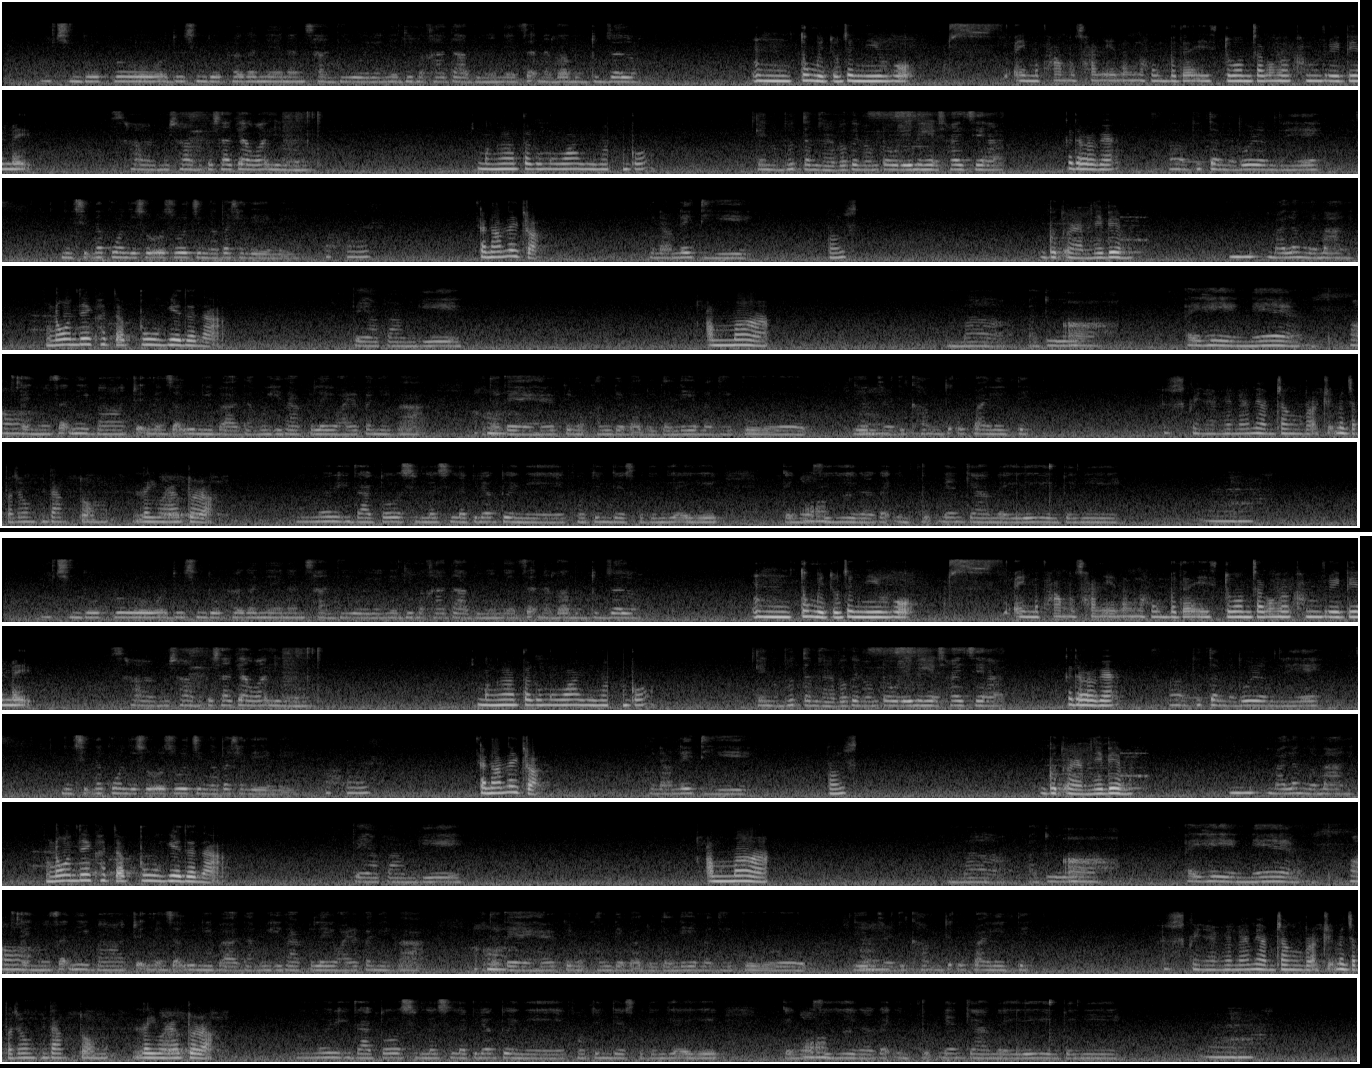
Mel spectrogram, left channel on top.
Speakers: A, on the left; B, on the right.
A: ꯁꯤꯡꯗꯣꯛꯈ꯭ꯔꯣ ꯑꯗꯨ ꯁꯤꯡꯗꯣꯛꯈ꯭ꯔꯒꯅꯦ ꯅꯪ ꯁꯥꯟꯇꯤ ꯑꯣꯏꯔꯅꯤ ꯑꯗꯨꯏ ꯃꯈꯥ ꯇꯥꯗꯨꯅꯅꯦ ꯆꯠꯅꯕ ꯑꯃꯨꯛ ꯇꯨꯡꯁꯤꯜꯂꯣ
B: ꯎꯝ ꯇꯨꯡꯕꯩ ꯇꯨꯡ ꯆꯅꯤꯕꯣ ꯑꯁ ꯑꯁ ꯑꯩ ꯃꯊꯥꯃꯨꯛ ꯁꯥꯠꯂꯛꯑꯦ ꯅꯪꯅ ꯍꯧꯕꯗ ꯑꯩ ꯏꯁꯇꯣꯟ ꯆꯥꯐꯝꯒ ꯈꯪꯗ꯭ꯔꯦ ꯏꯕꯦꯝꯃꯩ
A: ꯁꯥꯔꯅꯨ ꯁꯥꯔꯕ ꯄꯩꯁꯥ ꯀꯌꯥ ꯋꯥꯠꯂꯤꯅꯣ
B: ꯃꯉꯥ ꯇꯔꯨꯛ ꯃ ꯋꯥꯠꯂꯤ ꯅꯪꯕꯣ
A: ꯀꯩꯅꯣ ꯚꯨꯠ ꯇꯝꯅꯔꯕ ꯀꯩꯅꯣꯝ ꯇꯧꯔꯦ ꯅꯦ ꯁ꯭ꯋꯥꯏꯁꯦ
B: ꯀꯩꯗꯧꯔꯒꯦ
A: ꯑꯥ ꯕꯨꯠ ꯇꯝꯅꯕ ꯑꯣꯏꯔꯝꯗ꯭ꯔꯦꯍꯦ ꯅꯨꯡꯁꯤꯠꯅ ꯀꯣꯟꯁꯦ ꯁꯣꯔꯣ ꯁꯨꯔꯣ ꯆꯤꯡꯉ ꯄꯩ ꯈꯜꯂꯤꯃꯤ
B: ꯎꯝ ꯀꯅꯥꯝ ꯂꯩꯇ꯭ꯔꯣ
A: ꯀꯅꯥꯝ ꯂꯩꯇꯌꯦ
B: ꯑ ꯨꯙ ꯋꯥꯔꯥꯝꯅꯦꯗꯦꯝ
A: ꯎꯝ ꯃꯥ ꯂꯪꯕ ꯃꯥ
B: ꯅꯉꯣꯟꯗꯩ ꯈꯛꯇ ꯄꯨꯒꯦꯗꯅ
A: ꯀꯌꯥ ꯄꯥꯝꯒꯦ
B: ꯑꯃ
A: ꯑꯃ ꯑꯗꯨ
B: ꯑꯥ
A: ꯑꯩ ꯍꯌꯦꯡꯅꯦ
B: ꯑꯥ
A: ꯀꯩꯅꯣ ꯆꯠꯅꯤꯕ ꯇ꯭ꯔꯤꯠꯃꯦꯟ ꯆꯠꯂꯨꯅꯤꯕꯗ ꯃꯣꯏ ꯍꯤꯗꯥꯛꯇꯣ ꯂꯩ ꯍꯥꯏꯔꯛꯀꯅꯤꯕ
B: ꯑꯥ
A: ꯑꯗ ꯀꯌꯥ ꯍꯥꯏꯔꯛꯇꯣꯏꯅꯣ ꯈꯪꯗꯦꯕ ꯑꯗꯨꯗ ꯂꯦꯝꯃꯗꯤ ꯄꯨꯔꯣ ꯂꯦꯝꯗ꯭ꯔꯗꯤ
B: ꯎꯝ
A: ꯈꯪꯗꯦ ꯎꯄꯥꯏ ꯂꯩꯇꯦ
B: ꯑꯁ ꯀꯩꯅꯣ ꯃꯦꯝ ꯌꯥꯝ ꯆꯪꯕ꯭ꯔꯥ ꯇ꯭ꯔꯤꯠꯃꯦꯟ ꯆꯠꯄꯗꯣ ꯍꯤꯗꯥꯛꯇꯣ ꯑꯃꯨꯛ ꯂꯩꯌꯨ ꯍꯥꯏꯔꯛꯇꯣꯏꯔ
A: ꯃꯣꯏꯅ ꯍꯤꯗꯥꯛꯇꯣ ꯁꯤꯜꯂ ꯁꯤꯜꯂ ꯄꯤꯔꯛꯇꯣꯏꯅꯦ ꯐꯣꯔꯇꯤꯟ ꯗꯦꯖ ꯈꯨꯗꯤꯡꯒꯤ ꯑꯩꯒꯤ ꯀꯩꯅꯣꯁꯦ
B: ꯑꯣ
A: ꯌꯦꯡꯉꯒ ꯏꯝꯄ꯭ꯔꯨꯞꯃꯦꯟ ꯀꯌꯥꯝ ꯂꯩꯔꯦ ꯌꯦꯡꯗꯣꯏꯅꯤ
B: ꯎꯝ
